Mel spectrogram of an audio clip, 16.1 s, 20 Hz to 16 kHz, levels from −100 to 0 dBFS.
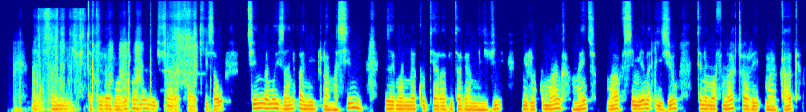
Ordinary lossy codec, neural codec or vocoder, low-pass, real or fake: Opus, 24 kbps; none; 14.4 kHz; real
